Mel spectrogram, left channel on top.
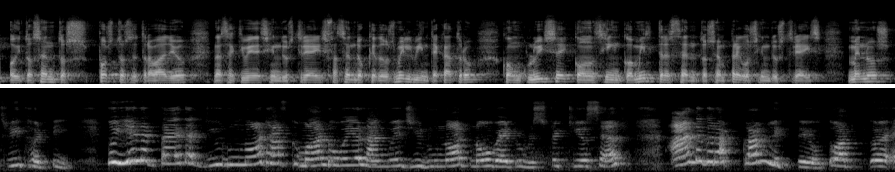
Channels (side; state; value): both; different; correlation 0.01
